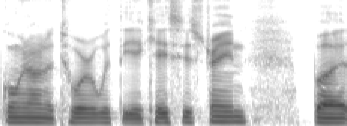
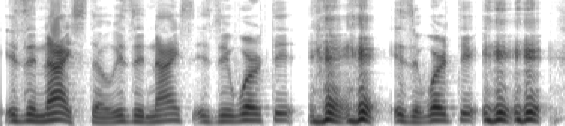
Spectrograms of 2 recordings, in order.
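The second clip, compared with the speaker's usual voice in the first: loud, pestering mock customer; loud obnoxious customer; 3 semitones higher, 10 dB louder than usual. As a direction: badger noisily as an oblivious shopper. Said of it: "be that loud and obnoxious".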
